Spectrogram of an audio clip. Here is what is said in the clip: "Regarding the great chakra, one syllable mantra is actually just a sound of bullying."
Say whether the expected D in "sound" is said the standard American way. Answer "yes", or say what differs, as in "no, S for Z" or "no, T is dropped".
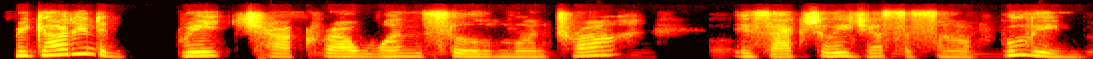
no, D is dropped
